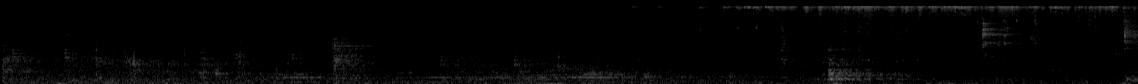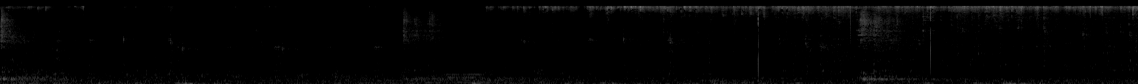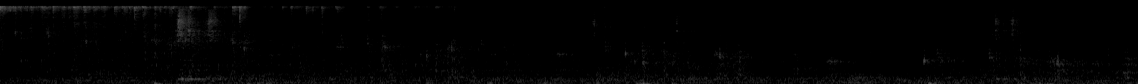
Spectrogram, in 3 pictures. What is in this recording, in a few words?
singer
